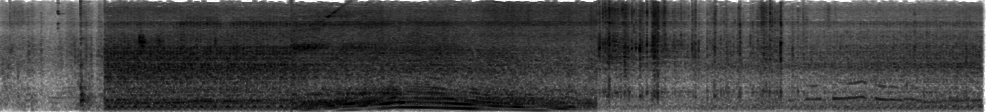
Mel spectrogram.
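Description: Small hatchback's engine starting about a second in, revved up and back down once, then settling to a quieter idle.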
